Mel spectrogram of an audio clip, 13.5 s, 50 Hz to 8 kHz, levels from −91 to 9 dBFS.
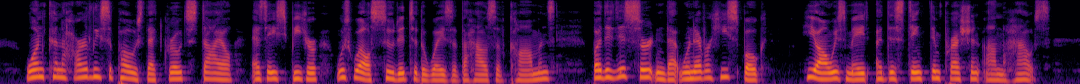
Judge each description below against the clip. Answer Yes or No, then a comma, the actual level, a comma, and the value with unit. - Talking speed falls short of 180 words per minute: Yes, average, 170 wpm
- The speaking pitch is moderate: Yes, medium, 180 Hz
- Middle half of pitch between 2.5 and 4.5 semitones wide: Yes, average, 3.9 semitones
